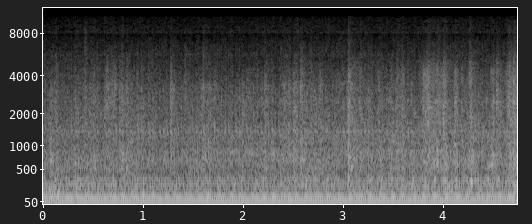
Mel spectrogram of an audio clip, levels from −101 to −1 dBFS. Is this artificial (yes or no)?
no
